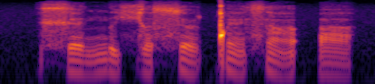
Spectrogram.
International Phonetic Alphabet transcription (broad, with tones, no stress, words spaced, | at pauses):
xɛ˨˩ŋə˧˩˧çʌ˨˩ sœ˧˩˧ǃɛ̃˧˩˧sã˧˩˧ ʔa˨˩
